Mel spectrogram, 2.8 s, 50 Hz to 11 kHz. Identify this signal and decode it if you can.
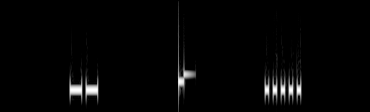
Morse code, heard as a keyed tone, about 40 wpm, 700 Hz. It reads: M 5
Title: Single Letter-Number - Rapid-Fire 40wpm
